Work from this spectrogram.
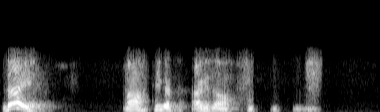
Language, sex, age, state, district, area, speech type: Assamese, male, 45-60, Assam, Lakhimpur, rural, conversation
